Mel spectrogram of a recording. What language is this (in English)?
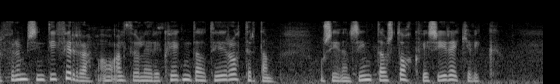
Icelandic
